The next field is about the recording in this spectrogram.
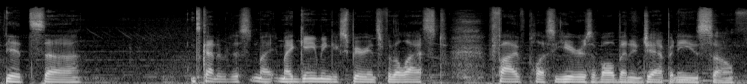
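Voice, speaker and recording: A man talks in a relaxed, conversational way as he streams a game, with music playing behind him. His voice is mid-pitched, and his delivery is halting and informal as he chats with viewers. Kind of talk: casual gaming livestream chat.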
